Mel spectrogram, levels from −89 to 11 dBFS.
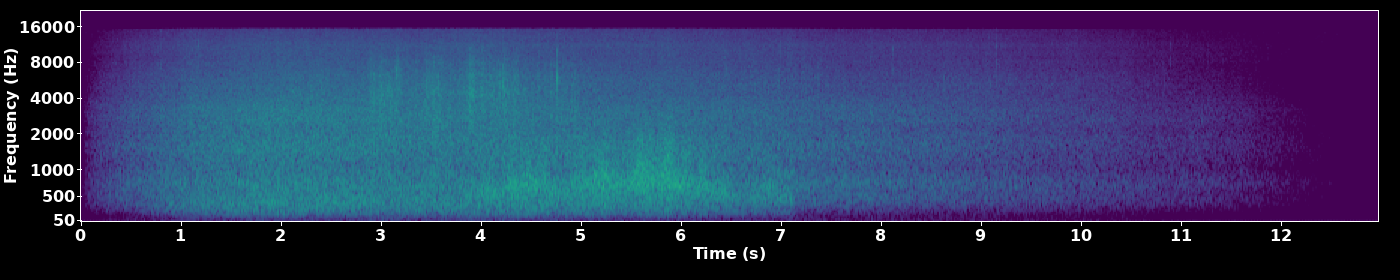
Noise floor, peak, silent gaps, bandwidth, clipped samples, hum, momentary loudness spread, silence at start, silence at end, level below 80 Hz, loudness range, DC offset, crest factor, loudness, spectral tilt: -75 dBFS; -12 dBFS; none; 15.5 kHz; under 0.1%; none; 21 LU; 0.15 s; 2.25 s; -78 dBFS; 19 LU; under 0.1%; 22 dB; -31 LUFS; -0.5 dB/octave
